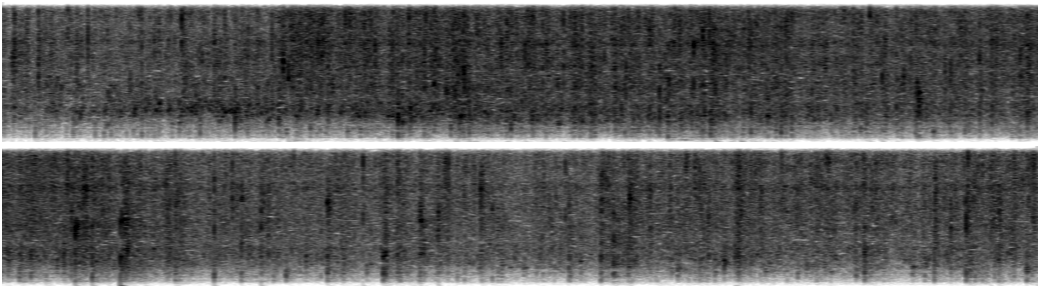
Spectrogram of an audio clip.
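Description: Small whole sea fish frying in hot oil in a wok: a steady sizzle with constant fine crackling of spattering oil, and one sharper pop a little before the end.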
